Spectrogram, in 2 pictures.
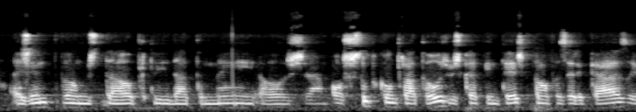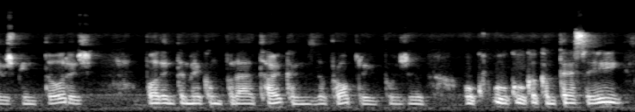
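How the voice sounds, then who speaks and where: A man hosting an online chat in a low, level voice with little rise and fall. He talks in a halting way and often repeats words. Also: bright, forceful tone, slightly rough, poor audio. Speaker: show host.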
